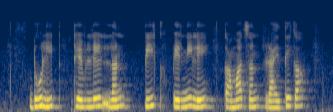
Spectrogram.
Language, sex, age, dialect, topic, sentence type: Marathi, female, 18-24, Varhadi, agriculture, question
